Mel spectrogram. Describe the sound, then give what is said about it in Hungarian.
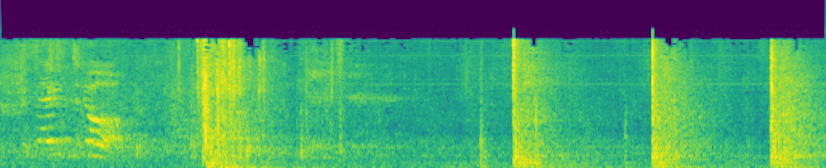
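The royal official Black Rod strikes his staff four times on the door of the House of Commons chamber in the Westminster Parliament, traditionally slammed shut before him, to request entry: loud resonant booms spaced a second or more apart, with faint murmuring voices and echo between the blows. “Az alsóházi tárgyalóterem ajtaján hagyományosan a Black Rodnak, fekete pálcának nevezett királyi szolga koppantott botjával és kért bebocsáttatást, miután hagyományosan becsapták előtte az ajtót, pontosan úgy, ahogy már évszázadok óta teszik.”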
